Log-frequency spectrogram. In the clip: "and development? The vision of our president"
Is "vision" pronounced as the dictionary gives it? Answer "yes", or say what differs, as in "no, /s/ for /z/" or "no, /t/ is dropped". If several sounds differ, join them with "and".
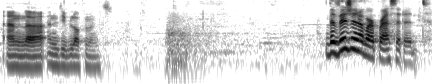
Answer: yes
